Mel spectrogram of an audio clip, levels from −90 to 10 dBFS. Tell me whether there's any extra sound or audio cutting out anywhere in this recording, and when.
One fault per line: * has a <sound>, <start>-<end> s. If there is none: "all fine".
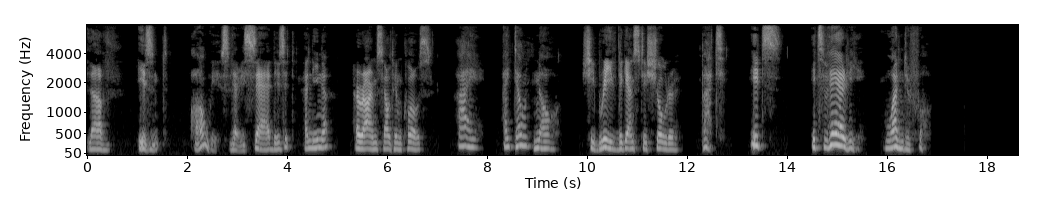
all fine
